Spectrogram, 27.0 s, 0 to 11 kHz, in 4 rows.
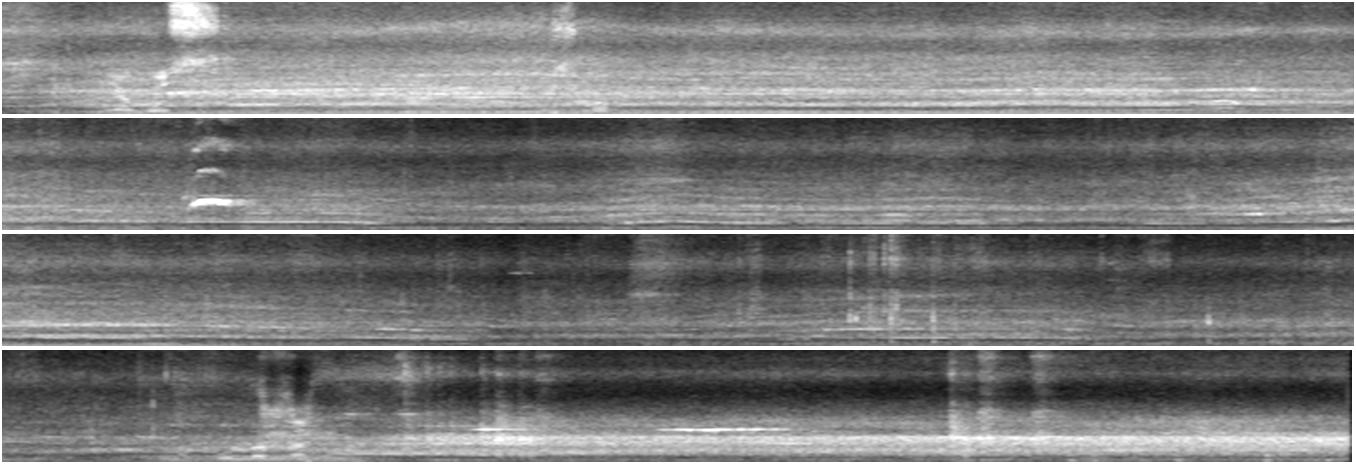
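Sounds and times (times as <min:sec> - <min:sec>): diesel engine revving: 0:00.0 - 0:27.0
loud high-pitched sound: 0:21.3 - 0:26.1.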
